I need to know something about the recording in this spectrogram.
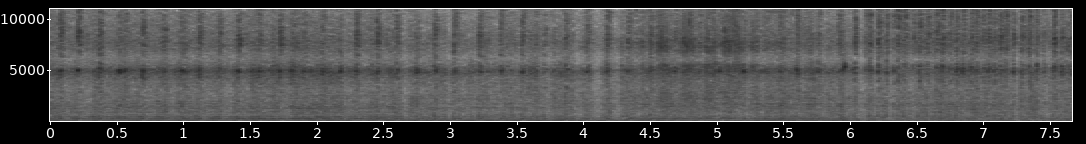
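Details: Two-stroke snow blower started in cold, windy weather after sitting 10 months, choked and unprimed. It holds an even, steady drone with a low hum, no misses or surges. Self-propel isn't working and owner suspects a worn impeller.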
